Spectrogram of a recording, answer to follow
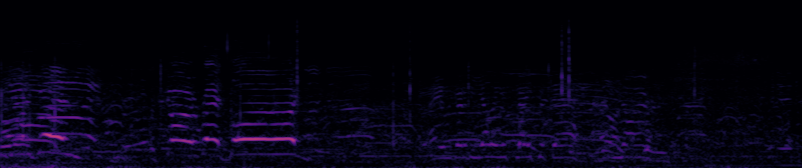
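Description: Players' voices on the field: loud shouts and calls in the first three seconds, one of them a held call, as they celebrate an equalising score. Faint scattered chatter follows.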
